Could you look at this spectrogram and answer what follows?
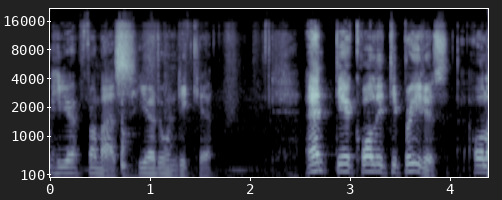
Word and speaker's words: Undique: In Latin you pronounce it more like an Italian, like Undique.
